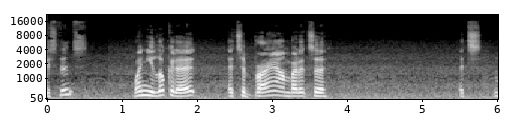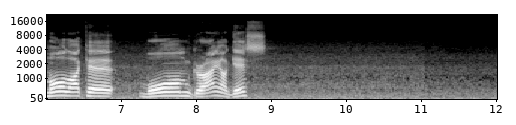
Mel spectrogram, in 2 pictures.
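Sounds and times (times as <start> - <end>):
outdoor background rush: 0.0 - 12.0.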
